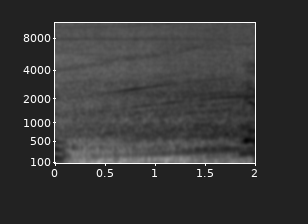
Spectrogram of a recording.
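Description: Goblin 570 electric RC helicopter spooling up on the ground: the Scorpion brushless motor whine and main-rotor noise climb steadily in pitch and grow gradually louder.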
